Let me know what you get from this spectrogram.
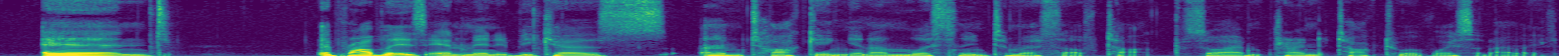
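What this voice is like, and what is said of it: Congested, stuffy-nosed voice. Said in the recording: “I'm congested ... there's a bunch blocking my nose”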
